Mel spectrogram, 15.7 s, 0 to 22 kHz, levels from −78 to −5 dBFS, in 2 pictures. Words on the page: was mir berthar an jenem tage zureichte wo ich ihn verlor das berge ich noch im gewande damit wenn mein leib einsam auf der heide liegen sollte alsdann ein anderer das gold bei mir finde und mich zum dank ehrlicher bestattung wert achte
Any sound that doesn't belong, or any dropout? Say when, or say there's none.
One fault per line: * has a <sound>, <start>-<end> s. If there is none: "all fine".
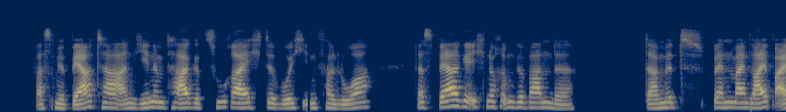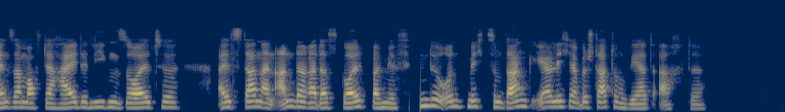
* has a dropout, 3.1-3.1 s
* has a dropout, 12.0-12.1 s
